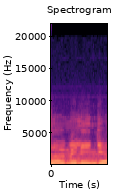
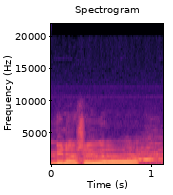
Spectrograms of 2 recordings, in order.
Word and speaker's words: Mellinger: Ici on prononce Mellinger, en fait c'est un Français, donc on peut l'appeler Mélingeux, on peut varier.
